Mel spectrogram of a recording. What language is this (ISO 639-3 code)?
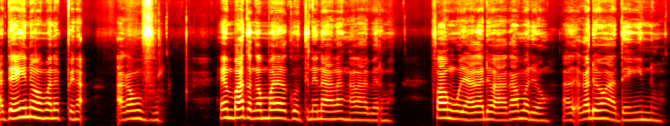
bjt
